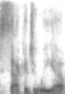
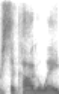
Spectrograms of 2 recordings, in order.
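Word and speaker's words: Sacagawea: sharbono whose Indian wife sakaia or saga depending on where you're from depends on how you um pronounce her name Will Travel and be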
